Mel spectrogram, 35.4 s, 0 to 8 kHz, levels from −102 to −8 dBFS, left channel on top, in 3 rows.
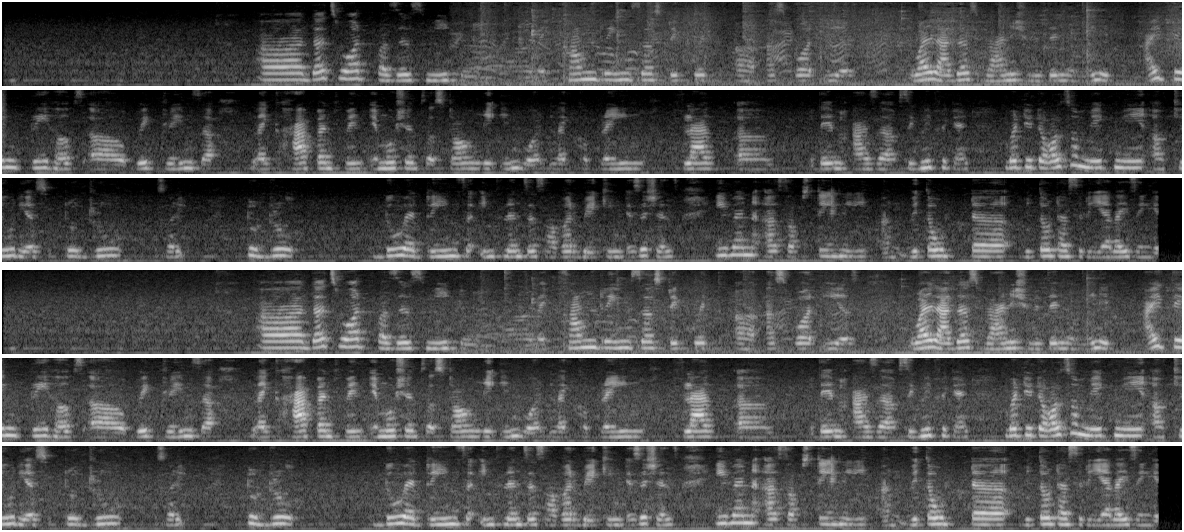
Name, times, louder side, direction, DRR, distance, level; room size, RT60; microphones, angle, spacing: voice 1, 2.6-4.7 5.2-7.0 7.3-8.5 9.1-11.1 11.4-13.9 14.3-17.4 17.8-18.2 18.6-19.5 20.0-21.5 21.8-24.8 25.2-25.4 26.1-26.5 27.3-30.3 30.7-35.2, right 5 dB, 45° right, 0.5 m, -35 dB
sound 1, 4.5-11.8, left 3 dB, 20° left, 2.0 m, -55 dB
head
